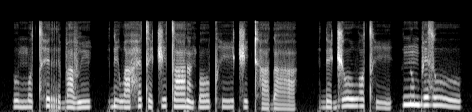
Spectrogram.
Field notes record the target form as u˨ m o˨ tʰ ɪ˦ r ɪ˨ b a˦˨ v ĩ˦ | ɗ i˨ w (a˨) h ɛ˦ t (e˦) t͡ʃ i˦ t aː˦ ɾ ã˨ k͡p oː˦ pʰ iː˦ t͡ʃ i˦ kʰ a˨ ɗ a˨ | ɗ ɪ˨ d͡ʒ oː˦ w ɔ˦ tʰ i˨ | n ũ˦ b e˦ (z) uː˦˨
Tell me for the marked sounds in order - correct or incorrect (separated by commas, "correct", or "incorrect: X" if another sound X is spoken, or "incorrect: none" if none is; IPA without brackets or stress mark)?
correct, incorrect: e˨, correct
